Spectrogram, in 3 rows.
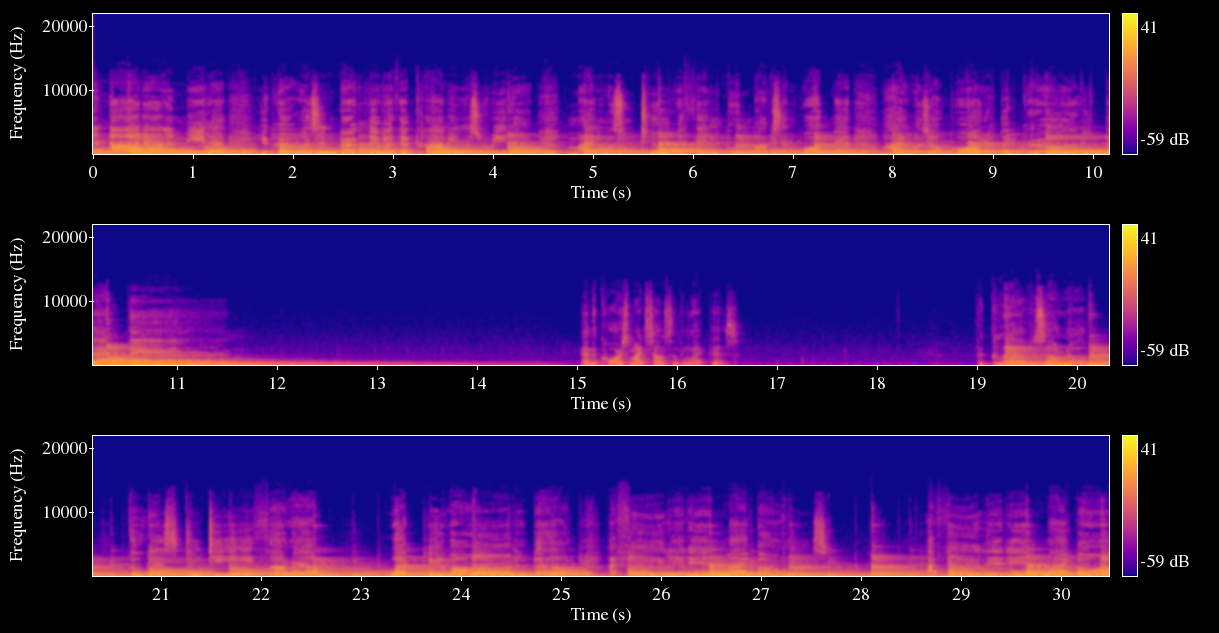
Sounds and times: Guitar: 0:00.0 - 0:16.5, 0:17.2 - 0:30.4
Inside, small room: 0:00.0 - 0:30.4
Speech: 0:15.0 - 0:16.7, 0:19.0 - 0:19.4.

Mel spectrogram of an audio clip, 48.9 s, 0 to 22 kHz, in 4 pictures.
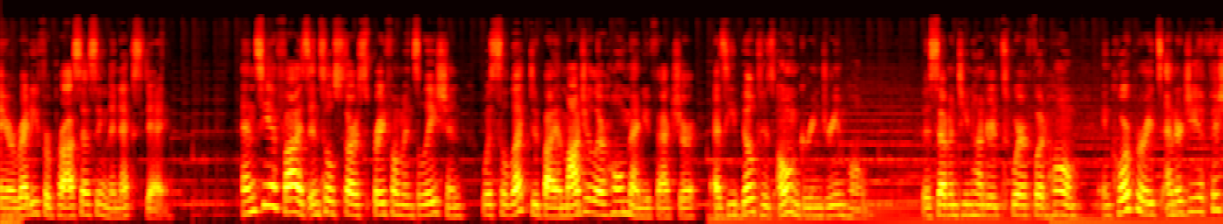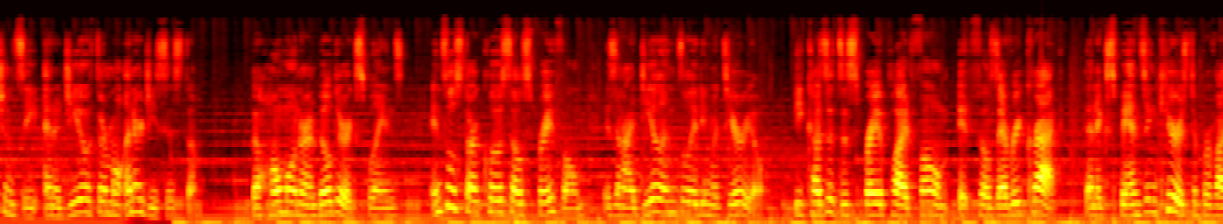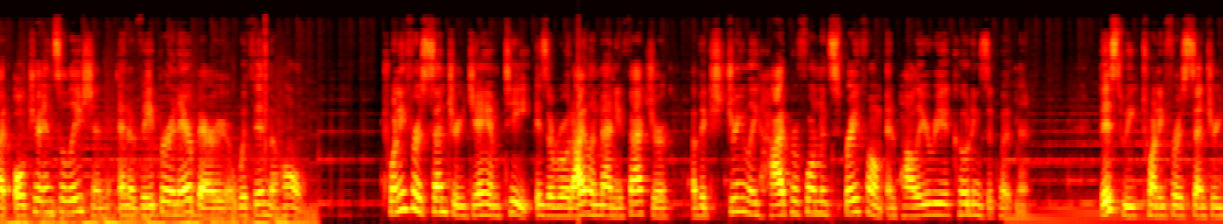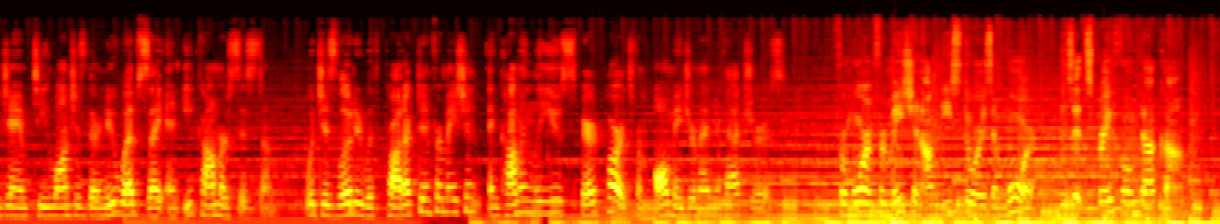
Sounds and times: Speech: 0:00.0 - 0:01.7, 0:02.4 - 0:14.2, 0:14.8 - 0:27.6, 0:28.3 - 0:34.8, 0:35.5 - 0:48.6
Music: 0:00.0 - 0:48.8.

